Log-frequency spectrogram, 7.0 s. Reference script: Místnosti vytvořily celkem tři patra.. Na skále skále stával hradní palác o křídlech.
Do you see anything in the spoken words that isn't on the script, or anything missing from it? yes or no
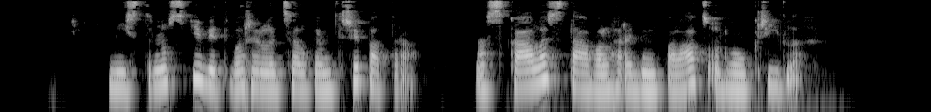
yes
